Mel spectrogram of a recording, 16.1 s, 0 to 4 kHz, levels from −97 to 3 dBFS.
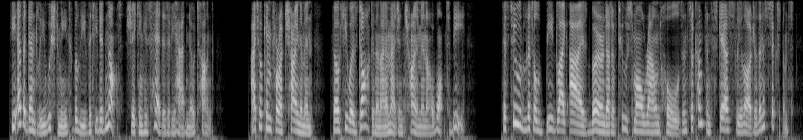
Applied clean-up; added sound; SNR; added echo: none; none; none; none.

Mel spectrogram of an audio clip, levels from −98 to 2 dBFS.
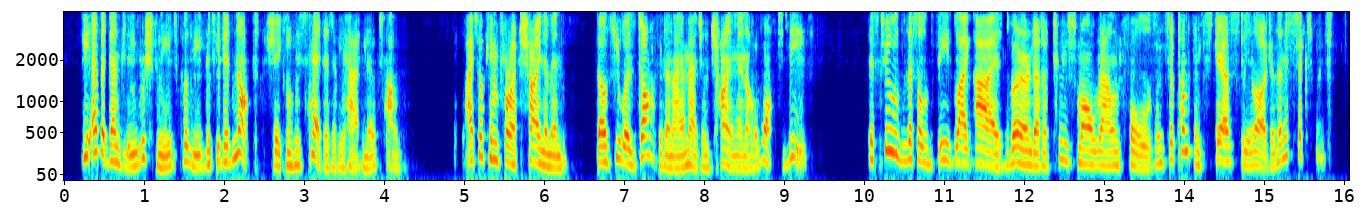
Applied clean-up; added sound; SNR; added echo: neural mask model Resemble Enhance denoiser.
